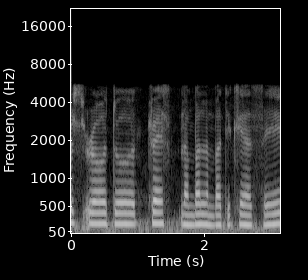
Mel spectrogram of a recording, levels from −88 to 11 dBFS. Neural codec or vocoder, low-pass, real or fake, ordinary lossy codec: codec, 16 kHz, 16 kbps, FunCodec, trained on LibriTTS, 50 frames a second; 5.4 kHz; fake; none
